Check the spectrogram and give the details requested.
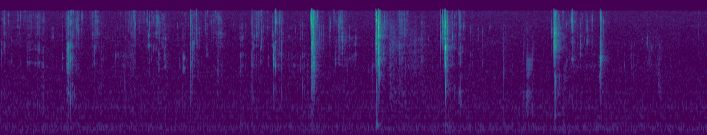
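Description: A person chewing a toast sandwich close to the microphone: faint, irregular soft clicks and smacks of the mouth, about one or two a second.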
